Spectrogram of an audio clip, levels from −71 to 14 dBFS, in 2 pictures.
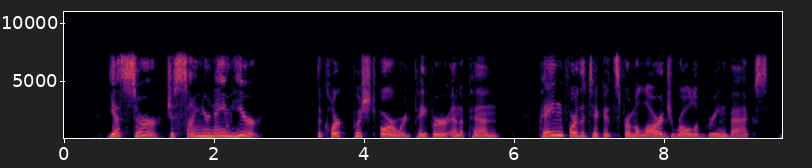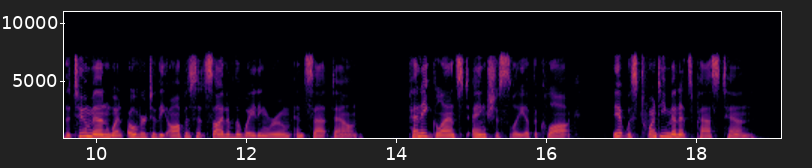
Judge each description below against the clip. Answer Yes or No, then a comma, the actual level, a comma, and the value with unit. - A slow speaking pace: No, average, 165 wpm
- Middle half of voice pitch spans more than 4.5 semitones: Yes, average, 5.3 semitones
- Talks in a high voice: Yes, high, 200 Hz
